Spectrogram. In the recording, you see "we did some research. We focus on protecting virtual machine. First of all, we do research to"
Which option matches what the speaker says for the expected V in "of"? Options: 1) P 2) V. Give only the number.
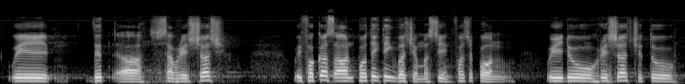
1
